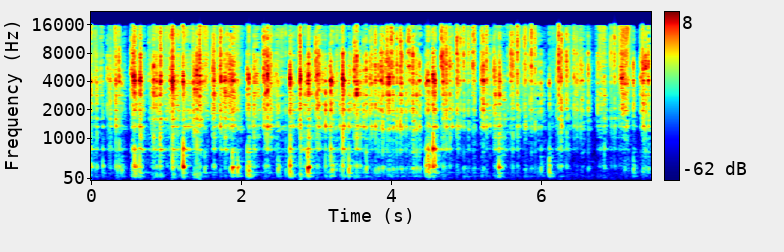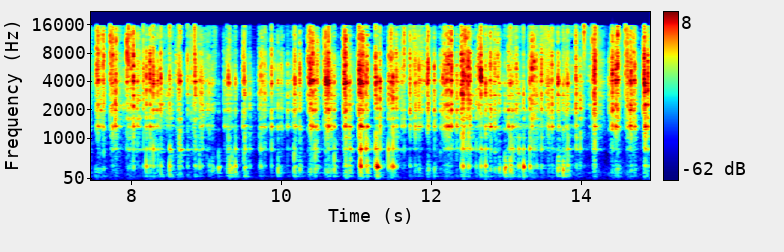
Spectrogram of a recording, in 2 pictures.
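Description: Very long blue acrylic nails on both hands tap and scratch across a large, solid, varnished wooden tabletop. The result is a continuous, dense stream of quick, bright clicks and scratchy rasps with very little low end. Each tap dies away almost instantly.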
